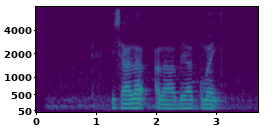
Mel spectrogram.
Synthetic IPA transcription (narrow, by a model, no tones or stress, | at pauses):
ʋiʃaːlaa̰laːbejakmaj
